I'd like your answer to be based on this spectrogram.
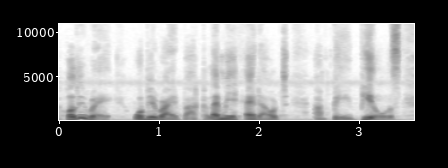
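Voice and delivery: ordinary talk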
